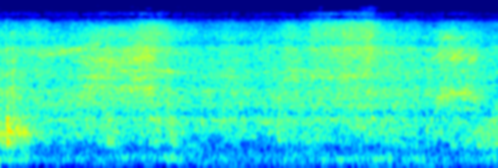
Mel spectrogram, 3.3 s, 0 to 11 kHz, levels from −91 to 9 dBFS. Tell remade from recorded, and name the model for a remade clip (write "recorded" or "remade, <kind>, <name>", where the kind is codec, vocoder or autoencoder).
recorded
